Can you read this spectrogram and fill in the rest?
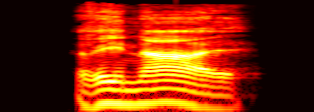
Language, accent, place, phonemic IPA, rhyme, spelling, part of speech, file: German, Germany, Berlin, /ʁeˈnaːl/, -aːl, renal, adjective, De-renal.ogg
- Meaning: renal (pertaining to the kidneys)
